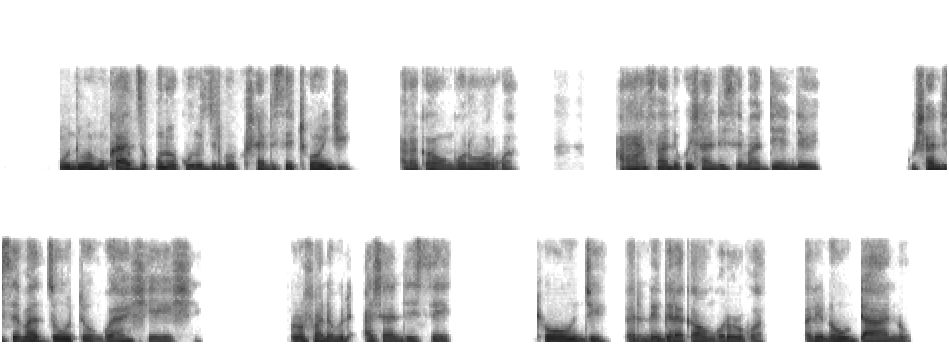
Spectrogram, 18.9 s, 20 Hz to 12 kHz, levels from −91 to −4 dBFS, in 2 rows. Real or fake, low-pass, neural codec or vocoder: fake; 7.2 kHz; codec, 16 kHz, 2 kbps, FunCodec, trained on Chinese and English, 25 frames a second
